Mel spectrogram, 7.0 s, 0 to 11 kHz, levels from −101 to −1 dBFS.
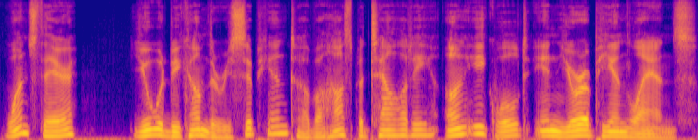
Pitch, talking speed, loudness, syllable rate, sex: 115 Hz, 120 wpm, -18 LUFS, 4.4 syllables/s, male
